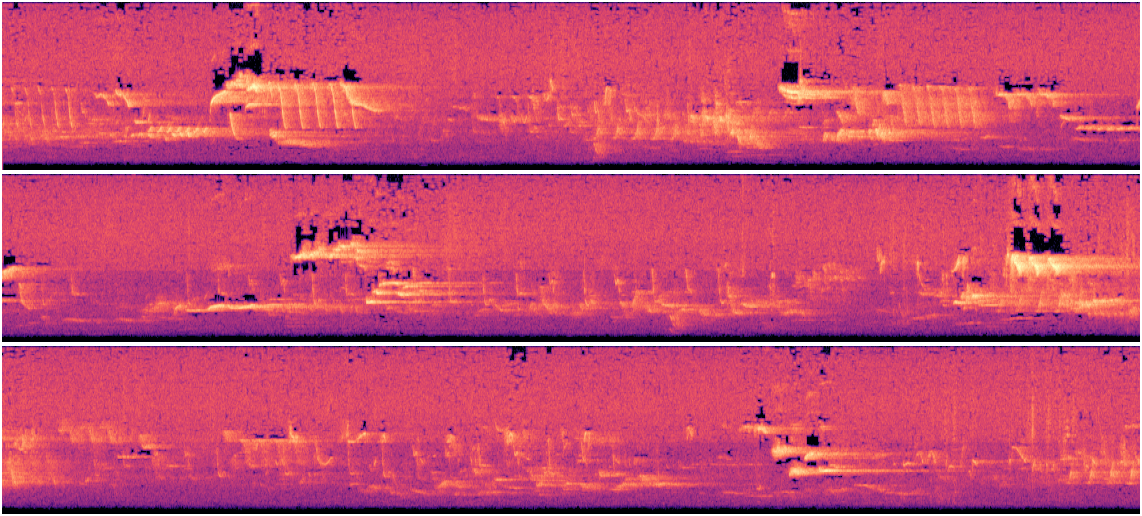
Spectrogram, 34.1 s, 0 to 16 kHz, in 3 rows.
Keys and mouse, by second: 1.4 ctrl+a, 2.7 click, 3.0 ctrl+a, 3.5-4.5 typing, 5.0 click, 6.3 shift+click, 7.3 click, 7.9 click, 9.0 click, 9.7 click, 10.4 ctrl+click, 10.6 ctrl+a, 11.4-13.5 drag, 14.6 drag, 15.4 click, 16.8 click, 17.8 click, 18.9 KP_5, 19.1 Return, 20.4 click, 21.2 KP_3, 21.4 Return, 23.0 click, 24.0 shift+click, 24.9-25.8 drag, 26.4 click, 27.0 drag, 28.0 shift+drag, 28.4 shift+drag, 29.5 click, 30.8-32.9 drag, 34.0 drag.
